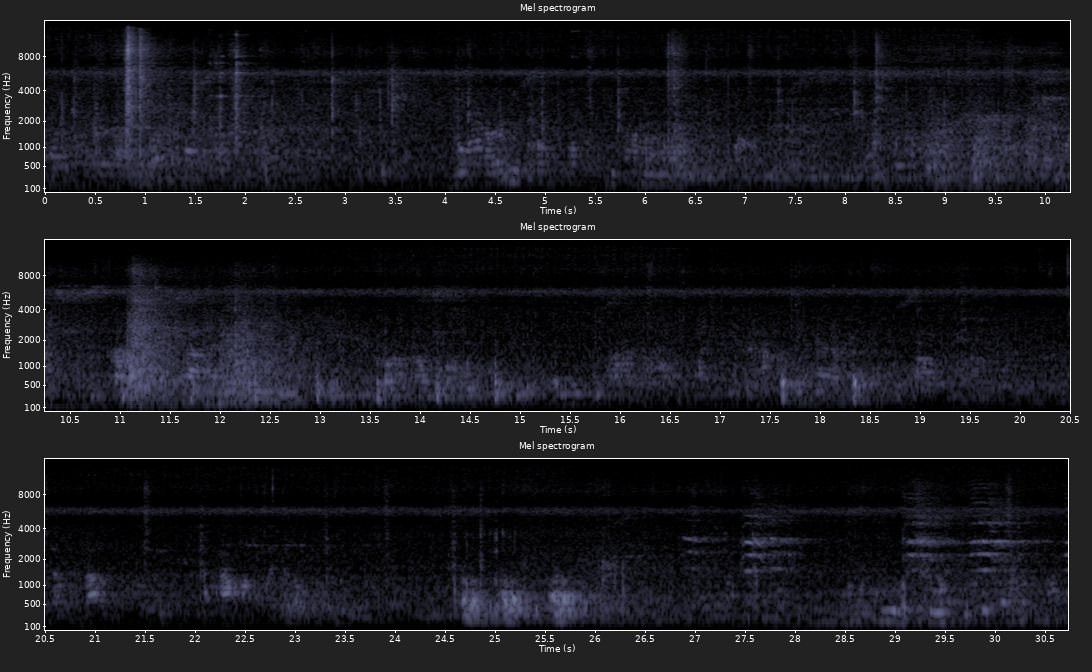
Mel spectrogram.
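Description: Indistinct people's voices talking on and off, too faint to make out words, over a steady high-pitched tone in the background.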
